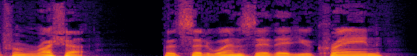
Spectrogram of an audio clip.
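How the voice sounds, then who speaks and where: A man speaks in a normal speaking voice at a medium pitch, his intonation lively, against a quiet background. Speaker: radio talk show host. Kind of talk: radio talk show hosting.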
